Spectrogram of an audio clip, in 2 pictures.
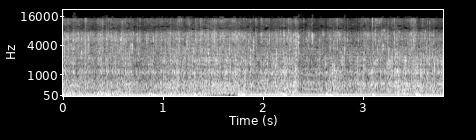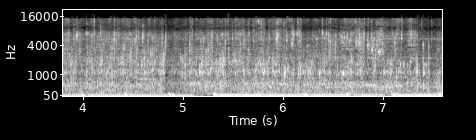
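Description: Coconut milk pours steadily into a boiling pot of laing, a continuous close liquid rush and bubbling over a low rumble.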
